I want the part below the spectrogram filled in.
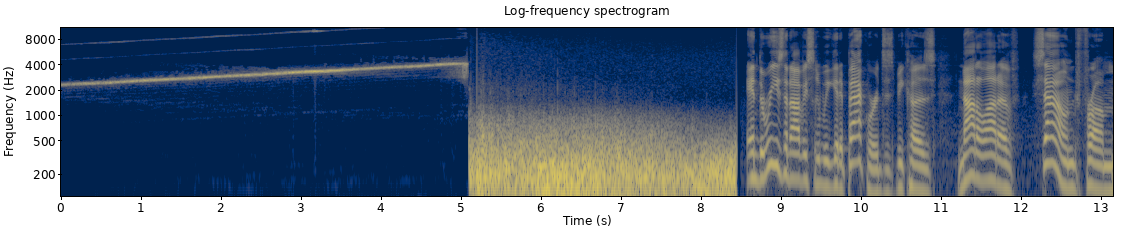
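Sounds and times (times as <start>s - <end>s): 
falling bomb whistle with Doppler pitch shift: 0.0s - 7.5s
speech: 5.1s - 5.4s, 8.6s - 13.1s
low rumbling blast: 5.1s - 8.5s.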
